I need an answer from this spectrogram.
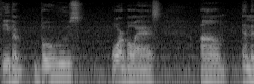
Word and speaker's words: Boaz: begot Obed of Ruth so no booze not boys booze and booze is spelled b-o-o-z it looks like it has it can be pronounced either booze or Boaz um and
